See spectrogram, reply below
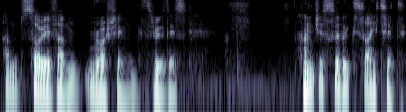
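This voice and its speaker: A man playing a devoted, tender husband in a post-apocalyptic audio drama, speaking in a gentle, coaxing, husky voice with plenty of endearments. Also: fairly low pitch, lively intonation, slow, heavily acted. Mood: excited, encouraging. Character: devoted, tender, hopeful husband caring for ghoul spouse after apocalypse. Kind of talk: roleplay audio drama, intimate monologue addressed to listener.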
